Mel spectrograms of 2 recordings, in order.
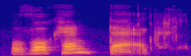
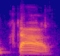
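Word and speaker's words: Wochentag: इनको जर्मन में कैसे प्रोनाउंस करना है, क्या करना है, वो समझते हैं। इन्हें कहेंगे वोकेन टैग। क्या कहेंगे? वोकेन टाग।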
